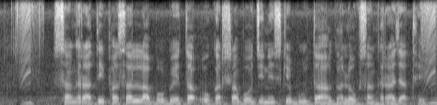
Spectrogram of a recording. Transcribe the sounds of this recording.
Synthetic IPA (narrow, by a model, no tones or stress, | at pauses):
sə̃ŋɡʱɾaːt̪ipʰəsəlːabobet̪a̰ʔo̰ːkəɾsəbod͡ʒɪnɪskebuːt̪aɦɡʱɐloːksə̃ŋɡʱɾad͡ʒaːt̪ʰeː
